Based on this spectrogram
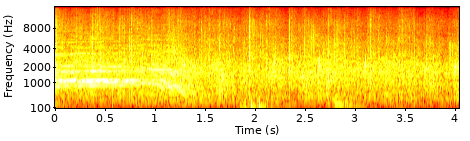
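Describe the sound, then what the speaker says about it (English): An audience at a commission candidates' event gives a short round of applause, dense clapping that is loudest at the start and then thins out. "Please give a round of applause to all the commission candidates."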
